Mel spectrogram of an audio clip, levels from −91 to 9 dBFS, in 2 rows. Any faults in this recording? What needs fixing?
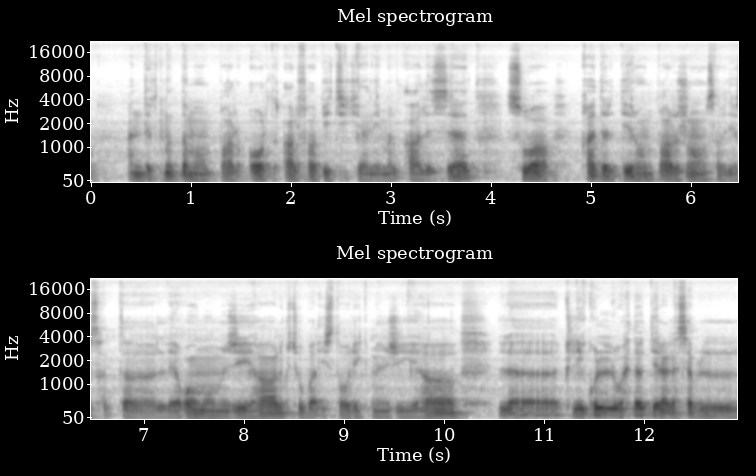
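No faults; nothing needs fixing.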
